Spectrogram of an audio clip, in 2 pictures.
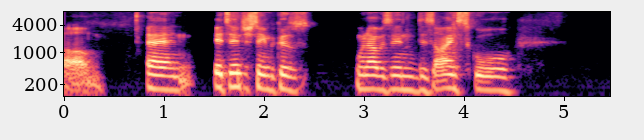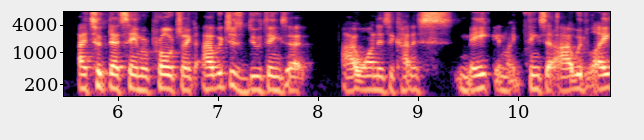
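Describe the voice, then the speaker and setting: An unremarkable speaking voice with an American accent comes through on a very clean recording with a silent background. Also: man, fairly high pitch for a man, fairly even intonation, moderate pace. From New York, the Bronx. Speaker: illustrator and designer. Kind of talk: casual interview.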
